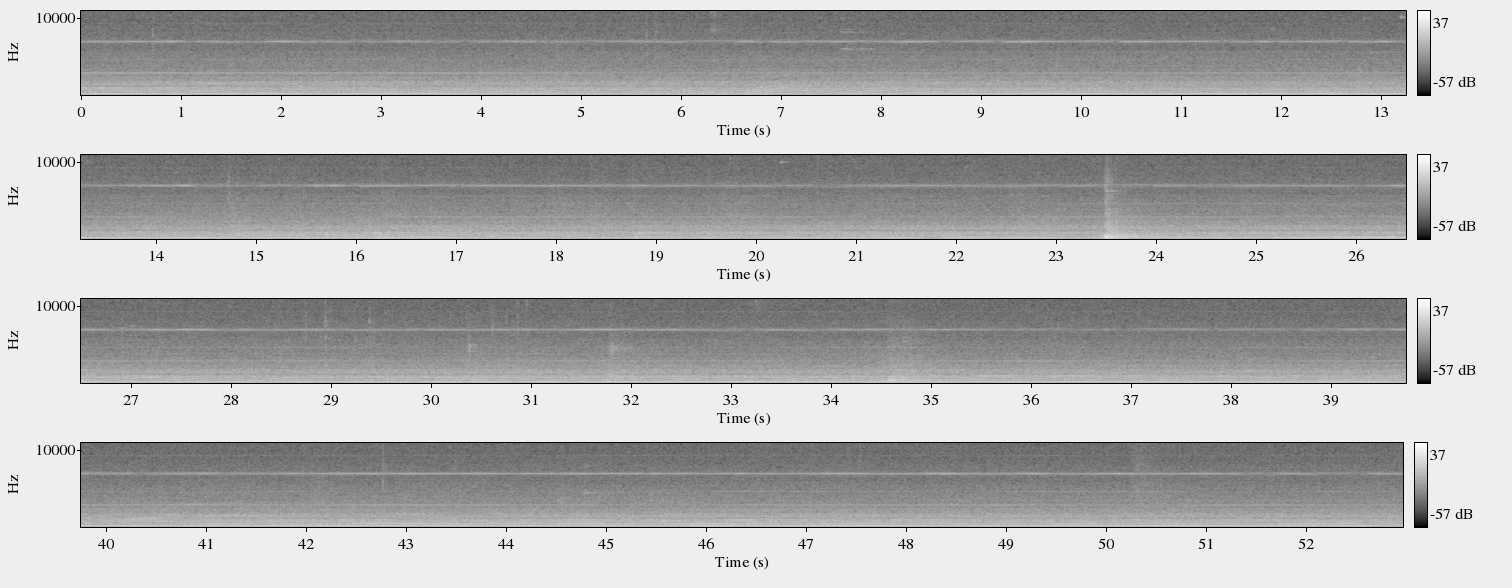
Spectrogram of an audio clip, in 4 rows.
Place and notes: Madeley, Telford and Wrekin, UK - Central ambience near build area
Harmonically beautiful and complex factory ambience. Recorded with Roland R-26 using two of the built in microphones in XY configuration. Industrial sized 3D printers work night and day producing ever-changing products in a vast hangar style space.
